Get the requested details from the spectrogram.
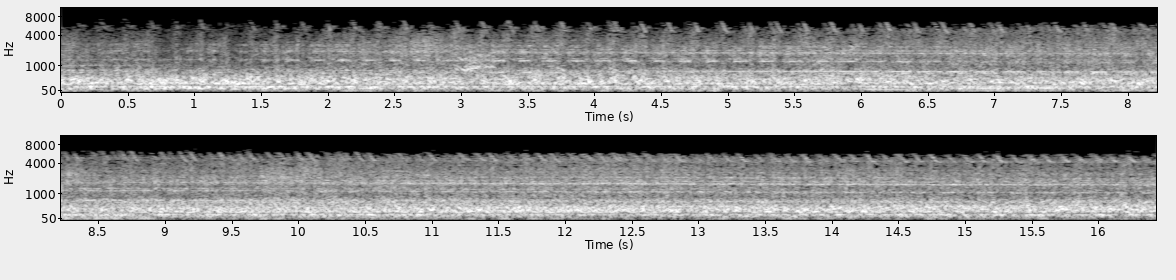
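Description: A loud helicopter engine roars steadily as the helicopter falls, its dense mechanical drone carrying a fast, even chopping pulse, unbroken, with no voices.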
